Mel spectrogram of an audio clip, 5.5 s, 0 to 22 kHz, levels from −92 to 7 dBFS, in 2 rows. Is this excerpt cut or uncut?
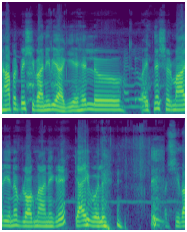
uncut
